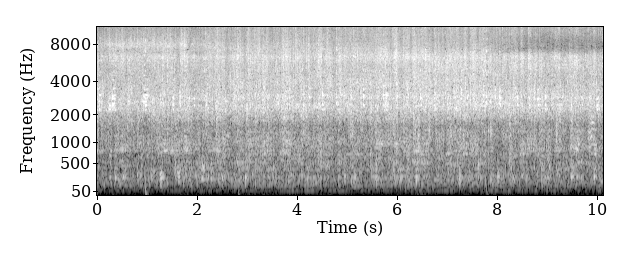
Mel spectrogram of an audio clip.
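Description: Heavy rain mixed with hail falling steadily on a paved courtyard, a constant even rush of many small impacts.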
